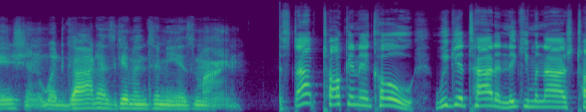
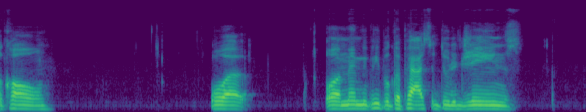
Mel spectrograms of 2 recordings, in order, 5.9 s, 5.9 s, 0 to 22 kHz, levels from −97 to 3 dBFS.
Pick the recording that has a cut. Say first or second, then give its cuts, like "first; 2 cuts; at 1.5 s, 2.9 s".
first; 1 cut; at 2.9 s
